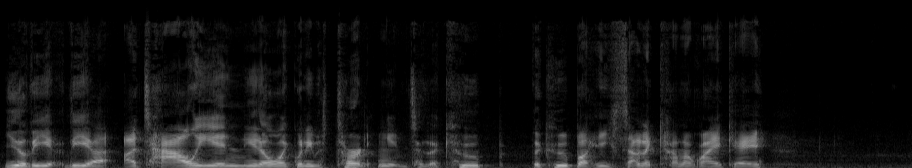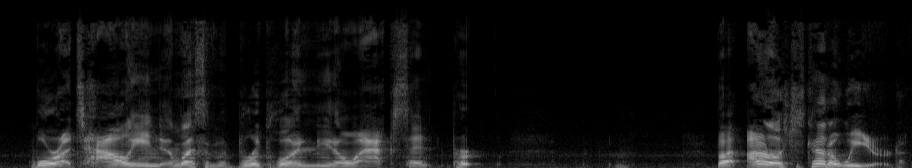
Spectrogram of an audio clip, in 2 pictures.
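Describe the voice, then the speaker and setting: A man's voice: on the high side, moderate pace, fairly bright tone. A man giving a casual spoken review of a cartoon episode, rambling and hesitant, filling gaps with "like" and "I don't know".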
